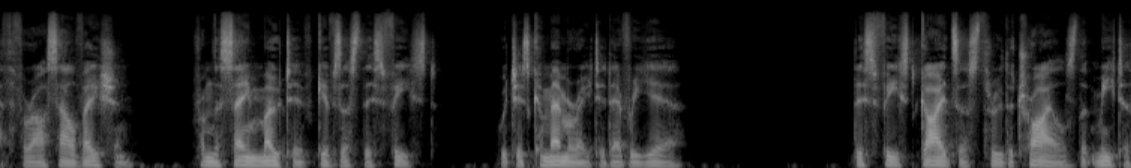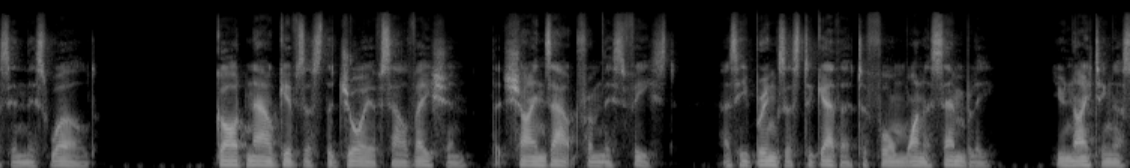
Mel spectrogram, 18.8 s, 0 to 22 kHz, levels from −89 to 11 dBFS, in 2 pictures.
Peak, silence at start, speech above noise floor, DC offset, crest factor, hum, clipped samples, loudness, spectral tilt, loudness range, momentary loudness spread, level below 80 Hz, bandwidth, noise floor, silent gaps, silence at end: -12 dBFS; 0 s; 47 dB; under 0.1%; 22 dB; none; under 0.1%; -31 LUFS; -3 dB/octave; 4 LU; 11 LU; -50 dBFS; 16.5 kHz; -79 dBFS; 6.15-6.56 s; 0 s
